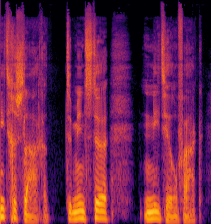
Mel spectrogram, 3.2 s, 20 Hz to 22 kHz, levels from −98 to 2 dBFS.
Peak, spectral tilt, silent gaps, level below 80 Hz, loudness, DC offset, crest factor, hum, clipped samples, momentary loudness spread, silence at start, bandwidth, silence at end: -4 dBFS; -4.5 dB/octave; none; -46 dBFS; -18 LUFS; under 0.1%; 16 dB; none; under 0.1%; 17 LU; 0 s; over 20 kHz; 0.25 s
